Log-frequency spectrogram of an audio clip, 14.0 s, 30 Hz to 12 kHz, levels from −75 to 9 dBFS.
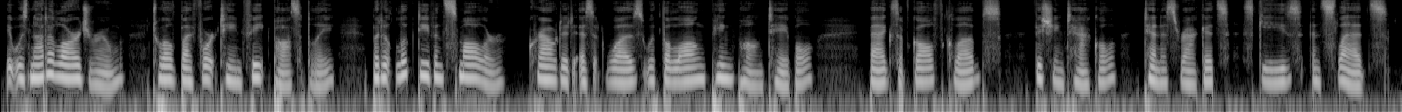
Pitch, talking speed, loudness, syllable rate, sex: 160 Hz, 150 wpm, -21 LUFS, 4.3 syllables/s, female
